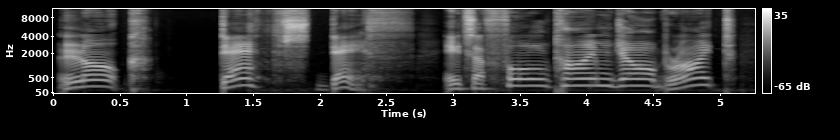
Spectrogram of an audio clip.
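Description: Man putting on a cocky raven, higher voice, slow drawl, grumbly and chatty, dry close sound. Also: lively intonation, a bit bright, clean tone, dry recording, full character voice. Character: cocky talkative male raven, working-class.

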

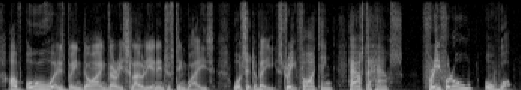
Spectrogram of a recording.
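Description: A man voicing an old, blunt male barbarian hero who talks gruffly and cheerfully. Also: fairly high pitch, sing-song, normal speed, no room sound, studio quality.

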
